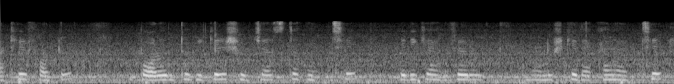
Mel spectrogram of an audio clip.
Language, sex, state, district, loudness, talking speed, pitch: Bengali, female, West Bengal, Dakshin Dinajpur, -17 LUFS, 125 wpm, 200 Hz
